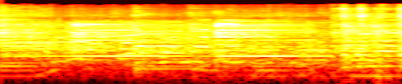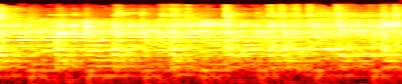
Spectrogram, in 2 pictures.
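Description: Live band music led by a strummed acoustic guitar, with held notes at first and a fuller rhythmic accompaniment joining about halfway through.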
